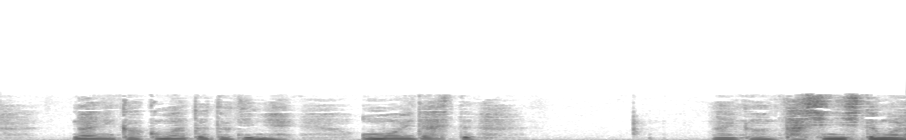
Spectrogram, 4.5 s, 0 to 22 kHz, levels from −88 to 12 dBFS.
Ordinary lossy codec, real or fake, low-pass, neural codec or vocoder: MP3, 32 kbps; fake; 7.2 kHz; vocoder, 44.1 kHz, 80 mel bands, Vocos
